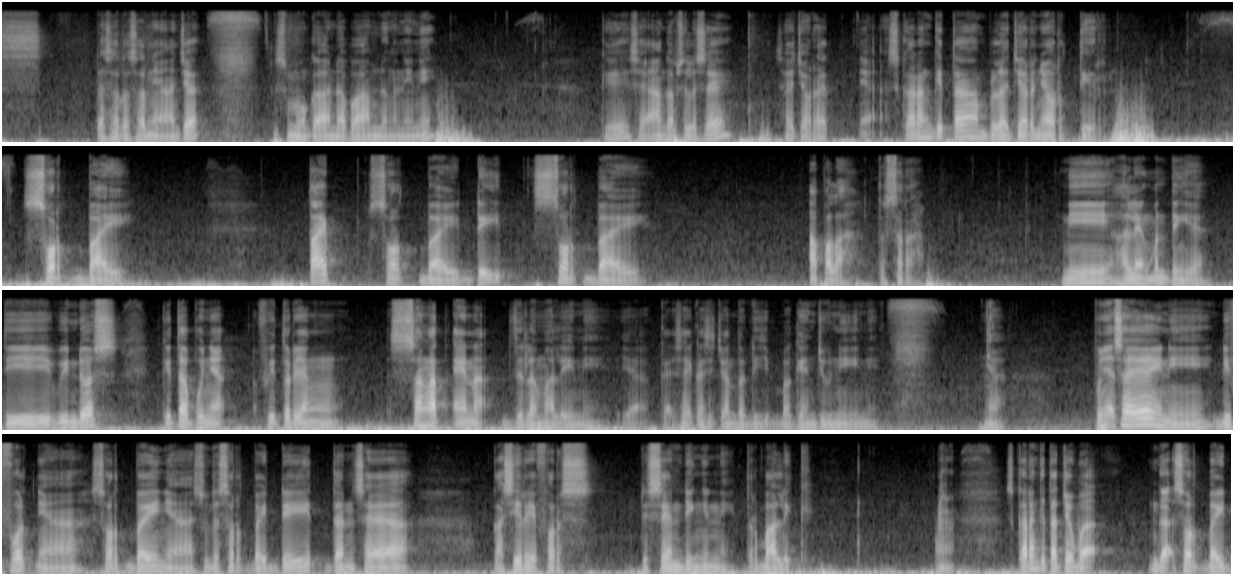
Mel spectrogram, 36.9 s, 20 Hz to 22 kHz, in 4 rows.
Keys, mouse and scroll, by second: 2.2-4.0 drag, 4.8 b, 5.7 s, 6.6 click, 8.9 ctrl+b, 18.7 click, 20.6 click, 22.4 click, 23.7-24.3 scroll down 2, 24.9-25.5 scroll down 2, 28.1 click, 33.4 click, 33.8-34.3 scroll down 2, 34.7-35.6 scroll up 1.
